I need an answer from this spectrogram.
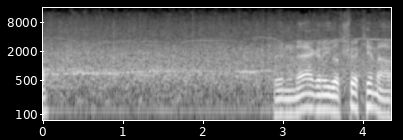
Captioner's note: applause, cheering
